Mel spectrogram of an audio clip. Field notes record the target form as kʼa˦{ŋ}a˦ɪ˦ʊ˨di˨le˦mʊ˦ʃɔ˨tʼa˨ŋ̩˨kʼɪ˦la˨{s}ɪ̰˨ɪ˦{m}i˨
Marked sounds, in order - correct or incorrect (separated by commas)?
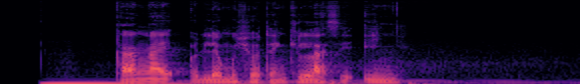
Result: correct, correct, incorrect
